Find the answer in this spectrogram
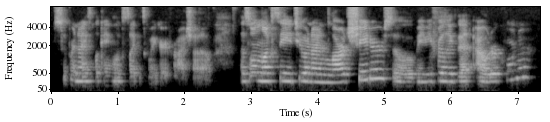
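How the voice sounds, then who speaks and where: Woman, high voice, gravelly fry, chatty unboxing, echoey room without a proper mic. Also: steady tone, brisk. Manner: chatty, often drops to a soft near-whisper. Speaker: beauty vlogger. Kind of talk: casual unboxing chat.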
